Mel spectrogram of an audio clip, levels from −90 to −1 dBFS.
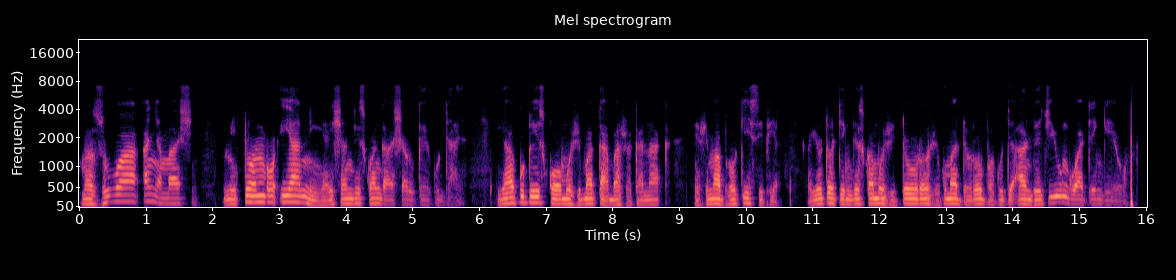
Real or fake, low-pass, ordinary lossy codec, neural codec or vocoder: real; 7.2 kHz; Opus, 32 kbps; none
